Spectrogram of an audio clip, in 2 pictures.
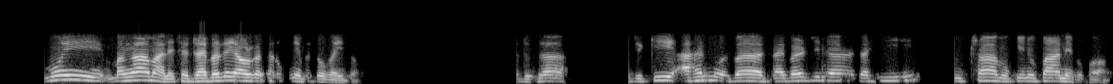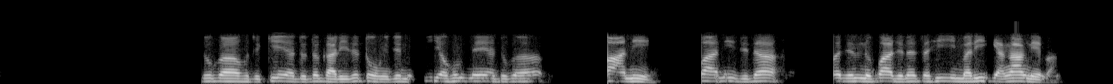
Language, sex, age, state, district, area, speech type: Manipuri, male, 45-60, Manipur, Imphal East, rural, conversation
